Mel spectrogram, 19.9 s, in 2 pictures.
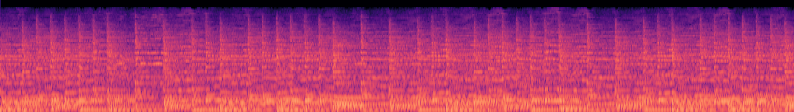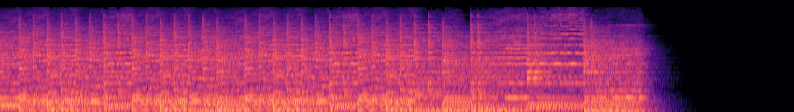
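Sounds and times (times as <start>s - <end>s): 
violin: 0.0s - 18.2s
piano: 0.0s - 18.3s.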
